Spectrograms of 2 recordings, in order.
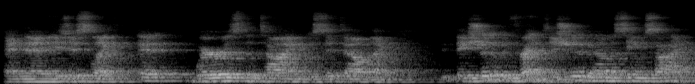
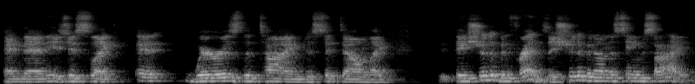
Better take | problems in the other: second | room echo; strong; dies away in 1.2 s; slight in the second // off-mic speech; far; far in the second

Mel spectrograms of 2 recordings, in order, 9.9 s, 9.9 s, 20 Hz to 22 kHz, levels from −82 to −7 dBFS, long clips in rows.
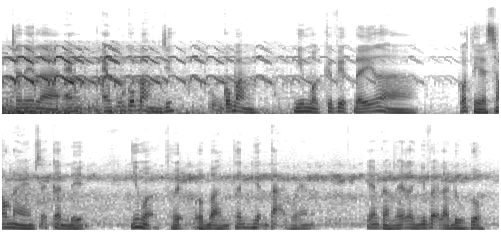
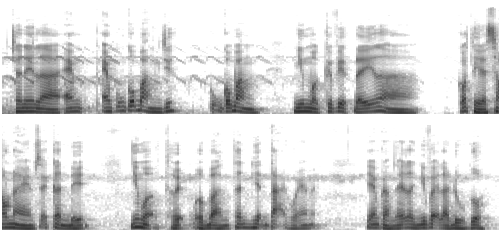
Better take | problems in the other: second | animal sounds; loud; throughout; 2 dB below the speech; faint in the second

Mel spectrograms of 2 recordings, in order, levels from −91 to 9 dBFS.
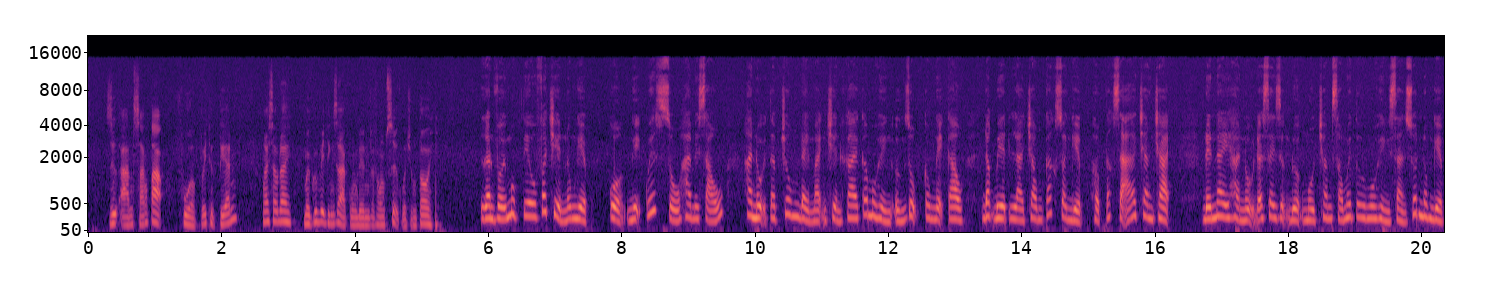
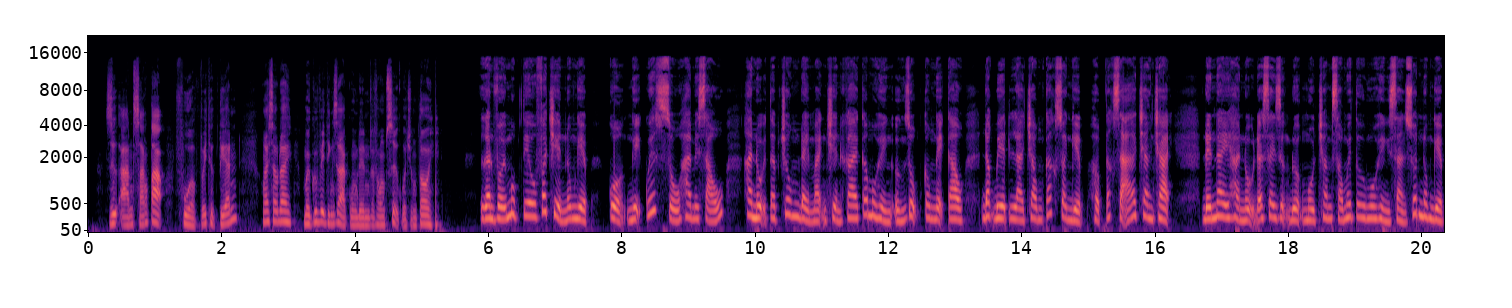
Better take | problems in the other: second | hiss; faint; throughout; 20 dB below the speech

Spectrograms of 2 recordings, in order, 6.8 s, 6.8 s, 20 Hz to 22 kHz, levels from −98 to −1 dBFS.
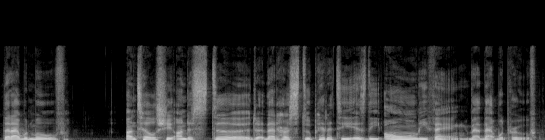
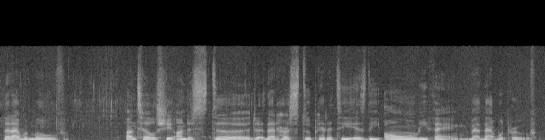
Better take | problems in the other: first | hiss; faint; throughout; 20 dB below the speech

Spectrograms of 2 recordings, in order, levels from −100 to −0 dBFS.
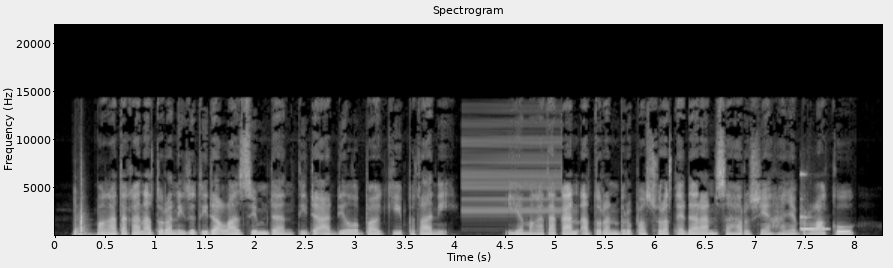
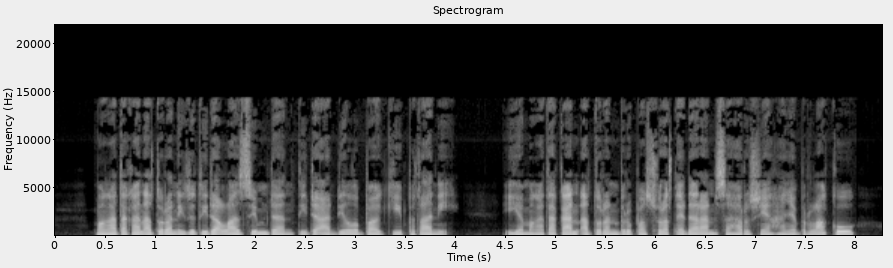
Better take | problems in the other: second | footsteps; noticeable; at the start; peak 2 dB below the speech // doorbell; faint; from 4 to 5 s; peak 10 dB below the speech // doorbell; noticeable; at 7.5 s; peak 1 dB below the speech

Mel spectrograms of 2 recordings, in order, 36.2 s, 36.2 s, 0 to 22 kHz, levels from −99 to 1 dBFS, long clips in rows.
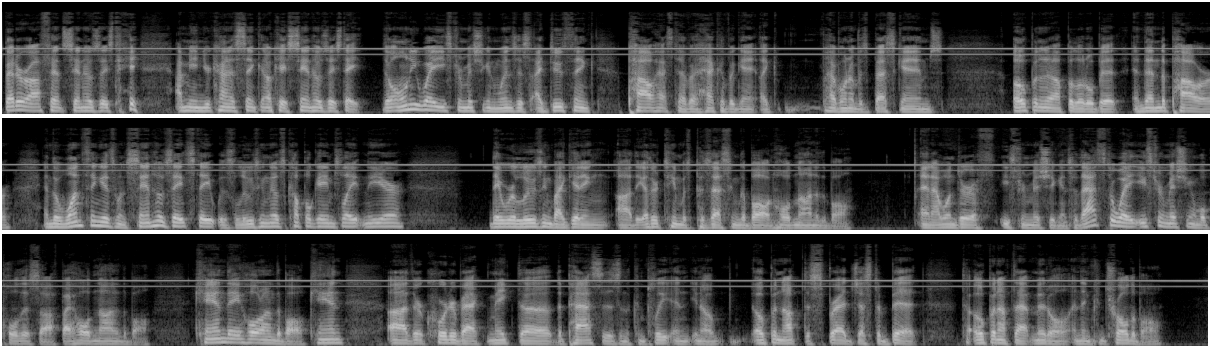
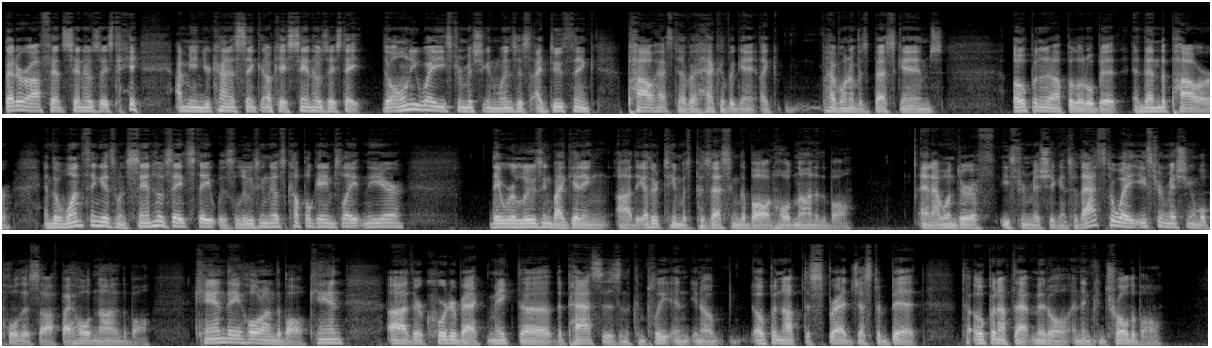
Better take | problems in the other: second | high-pitched whine; loud; throughout; 4 kHz, 7 dB below the speech

